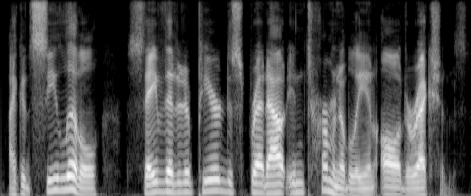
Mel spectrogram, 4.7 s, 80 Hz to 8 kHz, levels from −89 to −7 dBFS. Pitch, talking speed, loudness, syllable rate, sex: 120 Hz, 190 wpm, -19 LUFS, 5.6 syllables/s, male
